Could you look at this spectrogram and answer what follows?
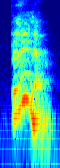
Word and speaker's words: Blenheim: as everybody else and decided that it is pronounced Blenheim so that's where I live um and I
